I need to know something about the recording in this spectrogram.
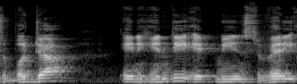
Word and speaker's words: Buddha: was a great master he was contemporary of Buddha in America we say Buddha so when you pronounce Buddha in Hindi it means very old and the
